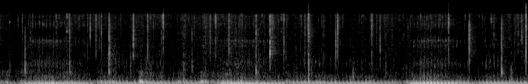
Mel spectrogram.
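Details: Relaxed domestic cat purring by the fireplace: deep rhythmic rumbles come in waves, with a louder swell each time the cat breathes in, roughly every two seconds, while light crackling of the fire pops throughout.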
